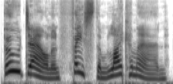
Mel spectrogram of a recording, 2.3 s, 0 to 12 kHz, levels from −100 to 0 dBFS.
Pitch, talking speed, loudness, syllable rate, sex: 245 Hz, 205 wpm, -18 LUFS, 3.7 syllables/s, female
